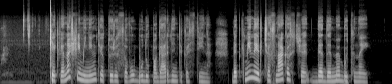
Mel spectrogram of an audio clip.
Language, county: Lithuanian, Vilnius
